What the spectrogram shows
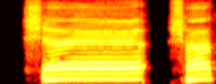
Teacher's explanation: চার আলিফ টান মধ্যে মুত্তাসিল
